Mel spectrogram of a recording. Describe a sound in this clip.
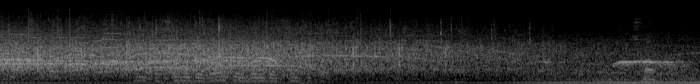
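A crowd cheers loudly in a large echoing hall, then slowly fades.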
